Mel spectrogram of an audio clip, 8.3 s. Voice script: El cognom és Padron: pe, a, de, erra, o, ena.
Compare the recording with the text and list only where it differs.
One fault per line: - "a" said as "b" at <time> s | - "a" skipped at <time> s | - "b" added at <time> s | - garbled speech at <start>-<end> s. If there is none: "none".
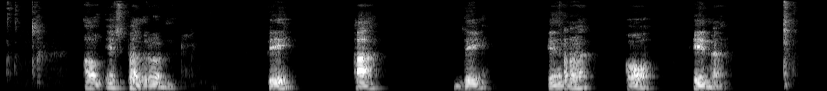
- "cognom" skipped at 1.0 s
